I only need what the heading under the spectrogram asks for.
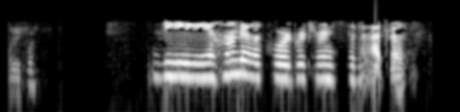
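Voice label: Tempe police department, scanner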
